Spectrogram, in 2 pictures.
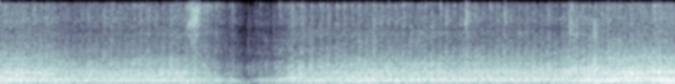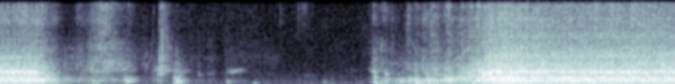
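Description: Electric sewing machine stitching fast, in runs: it dips briefly about two seconds in, stops for about three seconds from about halfway, then starts up again near the end. It is sewing seams along both sides of drawn diagonal lines on paired fabric squares to make half-square triangles.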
